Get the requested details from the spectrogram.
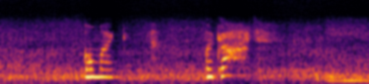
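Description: A woman gasps and cries out in fright.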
